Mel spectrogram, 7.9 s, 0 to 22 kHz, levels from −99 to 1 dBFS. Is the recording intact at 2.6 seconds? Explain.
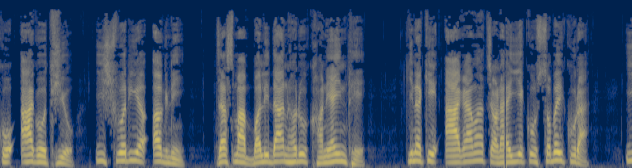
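No, at 2.6 seconds the speech carries MP3 compression damage, and it runs through the whole clip. Faint detail flickers between frames, giving a watery, swirly edge and smeared consonants, likely from encoding at around 64 kbps.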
